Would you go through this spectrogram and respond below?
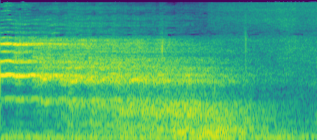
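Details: Friesian horse from a herd, whinnying with a loud, high, strained tone that trails off and fades over under two seconds; a faint low hum underneath.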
